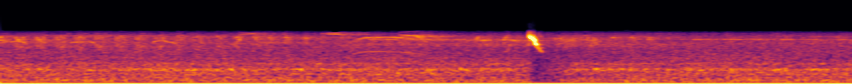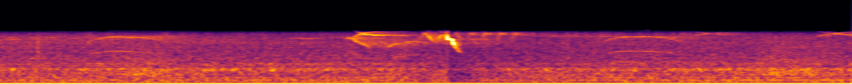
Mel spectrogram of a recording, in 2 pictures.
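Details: Recently fledged Creamy-bellied thrush hidden among hedge branches in the late afternoon, seemingly calling its family, gives two piercing, high, descending chirps roughly four seconds apart; soft whistles of other birds in the background.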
